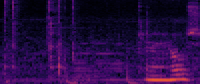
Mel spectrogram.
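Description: Several separate clicks from a computer keyboard and mouse, a fraction of a second apart, as keys like Shift are pressed and points are clicked while drawing.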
